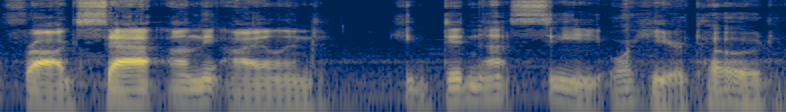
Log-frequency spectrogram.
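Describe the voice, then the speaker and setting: Slow, low-voiced male storyteller. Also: slight background noise. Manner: expressive, simple deliberate phrasing. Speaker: library storyteller. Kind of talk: children's storybook read-aloud.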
